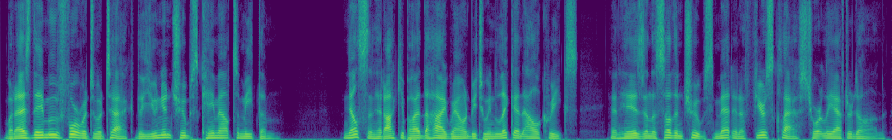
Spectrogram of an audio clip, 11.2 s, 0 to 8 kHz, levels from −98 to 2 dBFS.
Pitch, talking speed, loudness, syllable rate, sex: 120 Hz, 215 wpm, -20 LUFS, 5.3 syllables/s, male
